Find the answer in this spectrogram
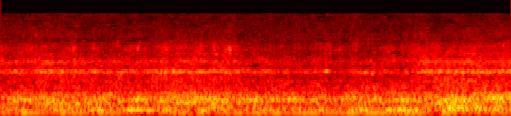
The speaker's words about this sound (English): Sounds like those boats are getting a little closer.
